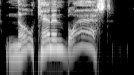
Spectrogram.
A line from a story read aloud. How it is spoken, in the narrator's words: Starscream would yell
